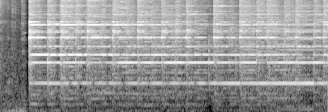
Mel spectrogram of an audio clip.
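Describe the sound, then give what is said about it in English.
The opening bell at the Euronext Stock Exchange in Paris rings continuously after a brief pause, a loud electric bell with steady metallic clanging and a bright, sustained tone that fills the space, with no voices over it. “headed to the Euronext Stock Exchange in Paris, where he caught up with the paper's management team at the opening bell.”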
